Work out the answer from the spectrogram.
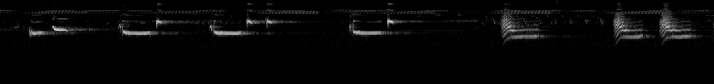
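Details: Northern mockingbird delivering a repeated slurred whistle phrase five times, then changing abruptly to harsh, broad chattering notes given in pairs. A light high background hiss runs throughout.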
